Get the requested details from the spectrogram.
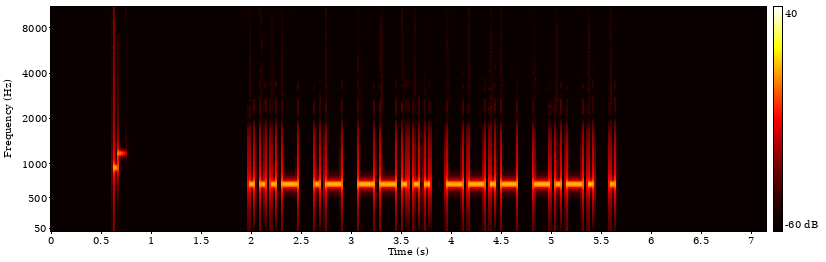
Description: Morse code, heard as a keyed tone, about 22 wpm, 700 Hz. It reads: VA7QCE
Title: Call Signs Repeated 3x - 22wpm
